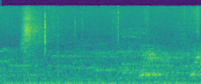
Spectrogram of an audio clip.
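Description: A dog making a brief, faint vocal sound about a second and a half in, over a low, steady rumble.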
